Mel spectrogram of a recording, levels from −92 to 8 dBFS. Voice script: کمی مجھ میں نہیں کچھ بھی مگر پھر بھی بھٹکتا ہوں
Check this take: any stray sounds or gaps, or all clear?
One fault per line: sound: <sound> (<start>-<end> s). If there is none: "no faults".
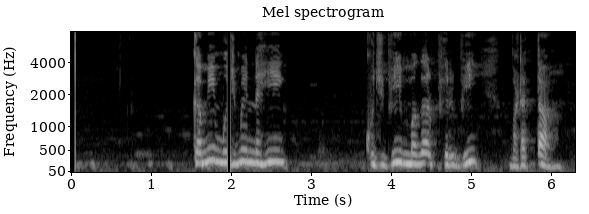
sound: dropout (1.9-2.0 s)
